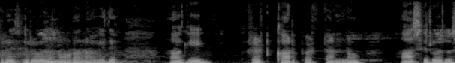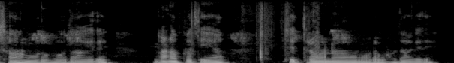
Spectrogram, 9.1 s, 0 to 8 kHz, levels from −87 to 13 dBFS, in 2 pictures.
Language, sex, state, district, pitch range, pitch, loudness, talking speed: Kannada, male, Karnataka, Gulbarga, 115-125 Hz, 120 Hz, -31 LUFS, 90 wpm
